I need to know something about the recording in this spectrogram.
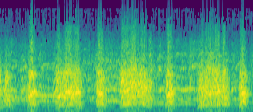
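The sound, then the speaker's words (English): A great dog and a pack of huge wolves fight in the snow amid wind, snarling and growling ferociously. It is a loud, continuous run of overlapping rough bursts with sharp yelps and snaps breaking through, with no talking. “The sound of the wind was split by snarls and growls of fury.”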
